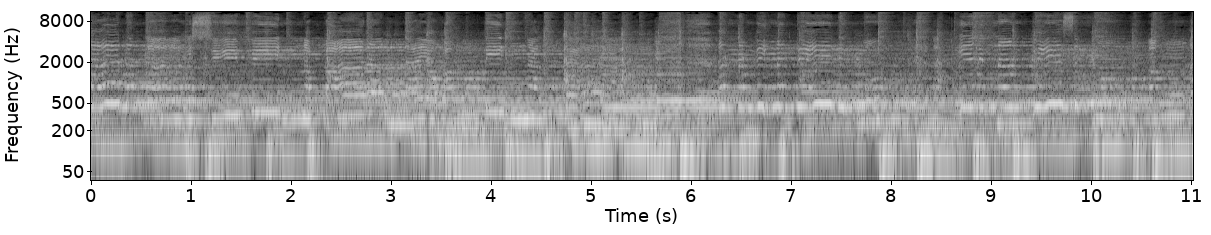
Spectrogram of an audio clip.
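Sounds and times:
band with bass and drums: 0.0 - 11.0
woman singing into a microphone: 0.0 - 11.0.

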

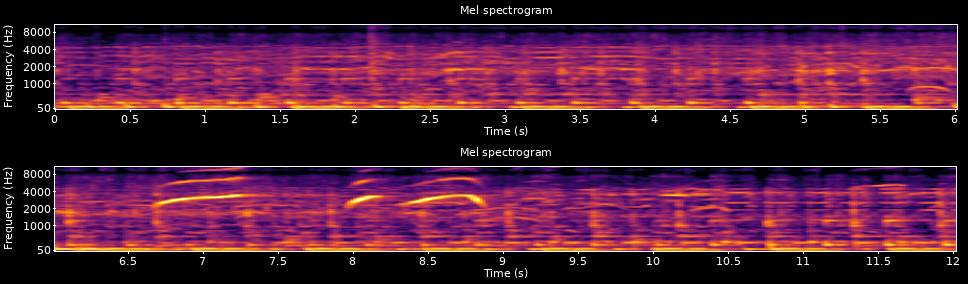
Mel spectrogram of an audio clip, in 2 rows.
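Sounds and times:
drums and gongs rhythm: 0.0 - 12.0.

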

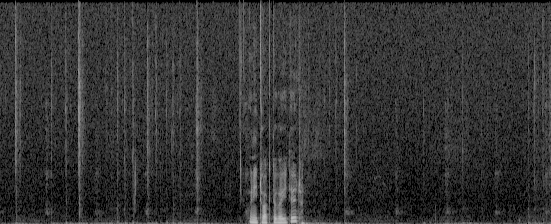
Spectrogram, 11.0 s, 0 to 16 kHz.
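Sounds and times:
keyboard typing: 0.3 - 4.1, 6.4 - 7.2, 8.4 - 9.7, 10.5 - 11.0.

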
